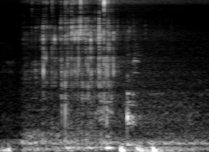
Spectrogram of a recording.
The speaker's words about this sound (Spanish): Y si ahora me cebo un mate, se escucha esto.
